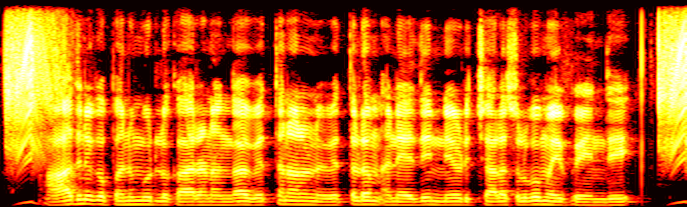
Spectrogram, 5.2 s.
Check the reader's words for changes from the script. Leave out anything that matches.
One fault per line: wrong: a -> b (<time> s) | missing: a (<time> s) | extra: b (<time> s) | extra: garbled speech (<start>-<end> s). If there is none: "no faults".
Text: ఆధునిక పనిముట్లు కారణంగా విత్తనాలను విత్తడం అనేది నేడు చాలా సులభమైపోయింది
no faults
